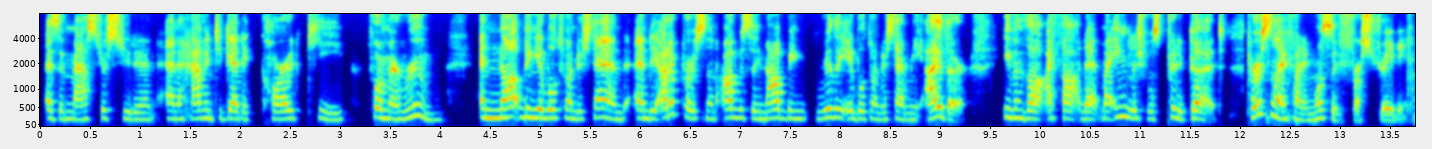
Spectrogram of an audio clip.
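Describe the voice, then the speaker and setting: A woman's voice: mid-range voice, a little mellow. Reflective woman professor from Italy. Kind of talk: reflective interview talk.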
